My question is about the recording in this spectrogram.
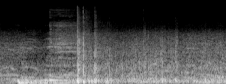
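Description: Fireworks going off with music playing: a deep boom about a fifth of a second in, then a cluster of sharp bangs just under a second in.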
